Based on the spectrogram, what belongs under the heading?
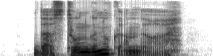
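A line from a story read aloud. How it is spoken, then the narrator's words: Murmur. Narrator (German): murmelte Hiltrud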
